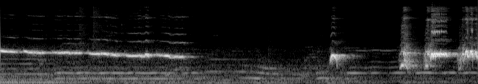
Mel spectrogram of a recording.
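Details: White-rumped shama, Medan type, singing a combination song meant to teach young birds: a long, slowly falling pure whistle, a pause, then a short whistle and a burst of rich, buzzy warbled notes, over a low hum.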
